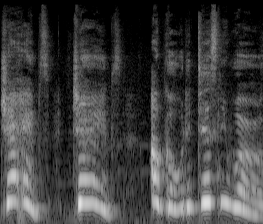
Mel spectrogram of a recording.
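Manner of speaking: very loud, high, thrilled, excited yell. Retelling how you yelled to your little brother james, reenacting an excited yell. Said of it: "I'm like yelling at my little brother".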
